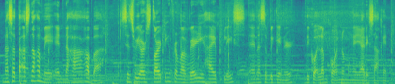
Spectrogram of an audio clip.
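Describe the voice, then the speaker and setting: A man's voice: medium pitch, fairly quick. Filipino man narrating a travel vlog. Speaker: travel vlogger. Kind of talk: scripted voice-over narration mixing Tagalog and English. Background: music bed.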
